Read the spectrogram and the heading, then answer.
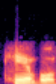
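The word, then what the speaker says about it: Kambel: Campbell is spelled K as in kangaroo, A as in apple, M as in Mary, B as in boy, E-L.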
